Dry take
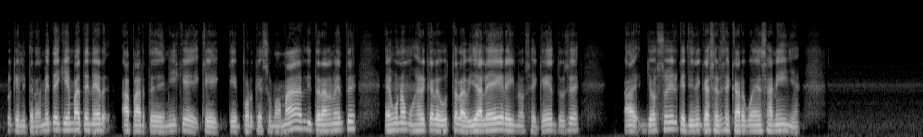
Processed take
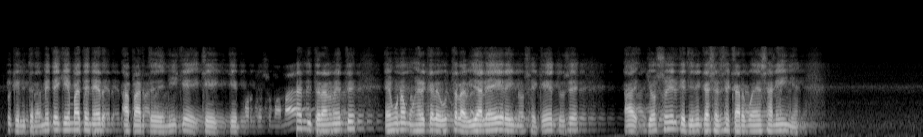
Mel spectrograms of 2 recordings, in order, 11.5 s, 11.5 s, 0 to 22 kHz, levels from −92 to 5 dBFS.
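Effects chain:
hearing-aid frequency compression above 1,600 Hz 1.5 to 1
0:03.03–0:03.72: formant filter a
bucket-brigade delay 119 ms, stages 4,096, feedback 40%, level −16.5 dB

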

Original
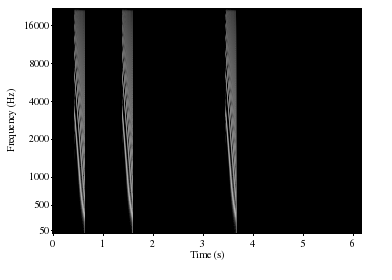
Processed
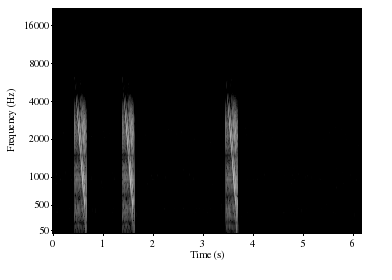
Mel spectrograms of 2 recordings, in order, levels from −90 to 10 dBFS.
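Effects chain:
leveller curve on the samples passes 3
sine wavefolder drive 14 dB, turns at −16.5 dBFS
single-sideband voice off tune −110 Hz 250–2,700 Hz
phaser with its sweep stopped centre 1,000 Hz, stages 8
double-tracking delay 27 ms −7.5 dB
level +4 dB

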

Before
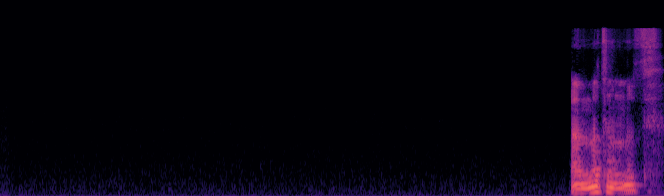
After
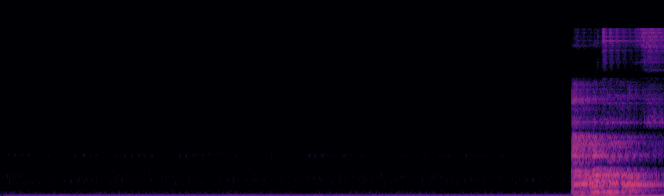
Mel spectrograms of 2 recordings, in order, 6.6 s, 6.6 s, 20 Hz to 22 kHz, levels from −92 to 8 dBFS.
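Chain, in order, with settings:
parametric band 3,700 Hz −5.5 dB 0.9 octaves
phaser with its sweep stopped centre 960 Hz, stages 8
tuned comb filter 850 Hz, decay 0.15 s, harmonics all, mix 80%
flutter between parallel walls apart 11.4 metres, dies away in 1.1 s
convolution reverb RT60 0.25 s, pre-delay 104 ms, DRR 13.5 dB
level +6.5 dB

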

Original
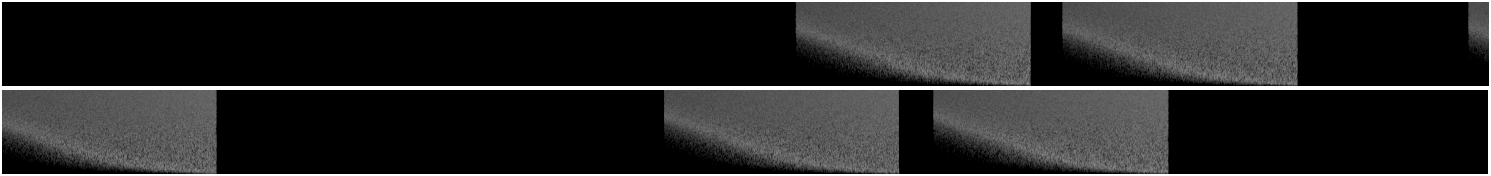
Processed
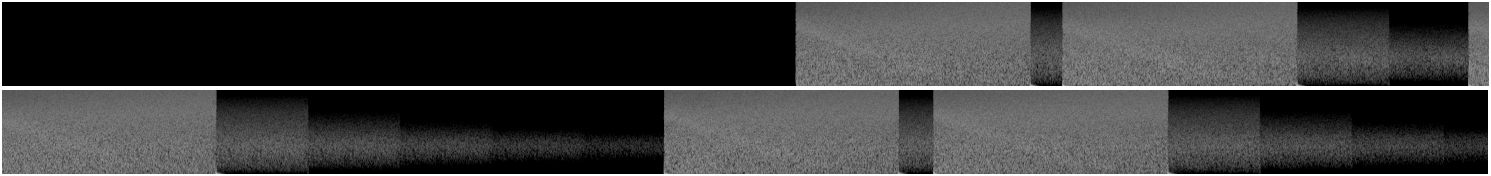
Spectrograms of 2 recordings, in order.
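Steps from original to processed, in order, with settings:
bass and treble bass −1 dB, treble +10 dB
comparator with hysteresis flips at −21 dBFS
feedback echo with a band-pass in the loop 921 ms, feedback 64%, band-pass 1,400 Hz, level −8 dB

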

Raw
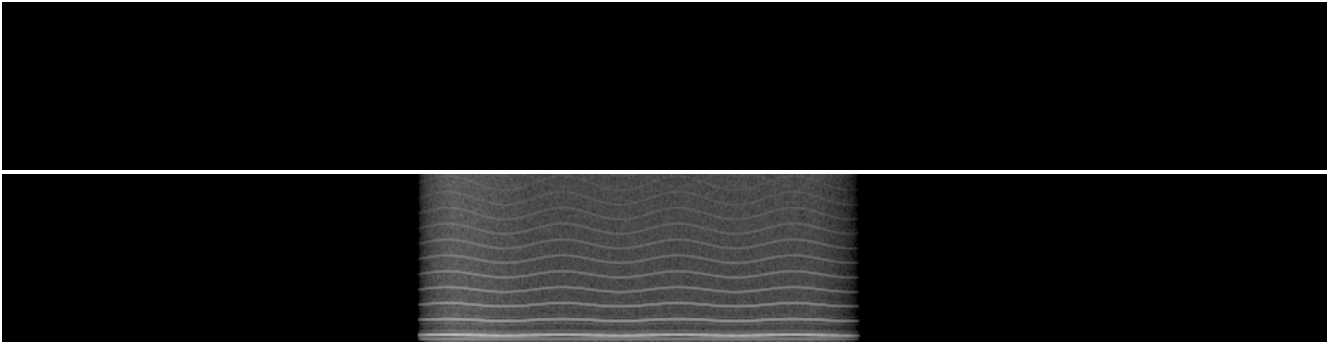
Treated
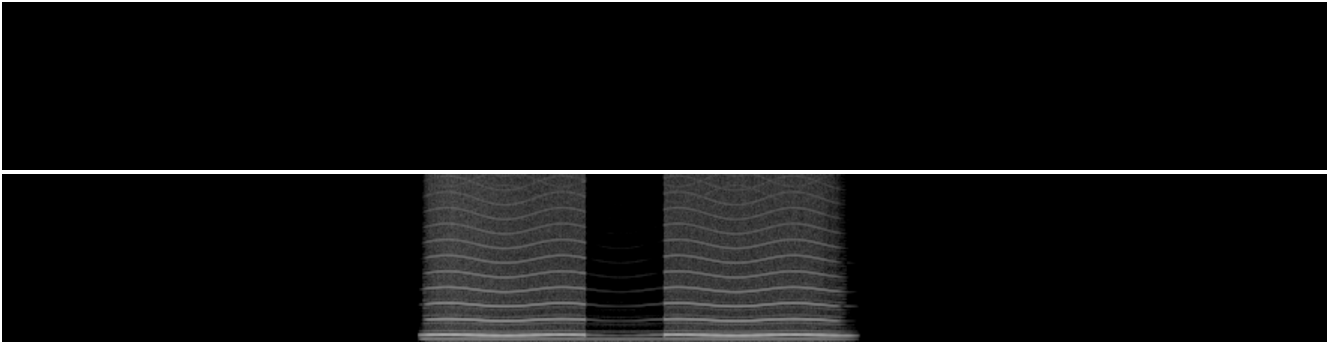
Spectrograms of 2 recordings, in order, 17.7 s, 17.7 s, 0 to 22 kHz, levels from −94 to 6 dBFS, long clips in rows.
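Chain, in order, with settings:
adaptive Wiener filter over 15 samples
downward compressor 3 to 1, threshold −34 dBFS, peak gain reduction 8 dB
0:12.71–0:13.24: moving average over 48 samples

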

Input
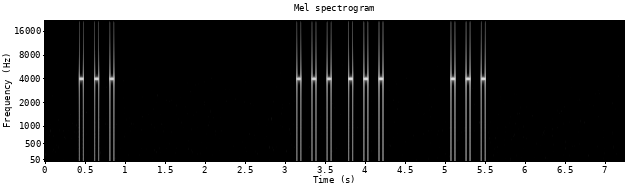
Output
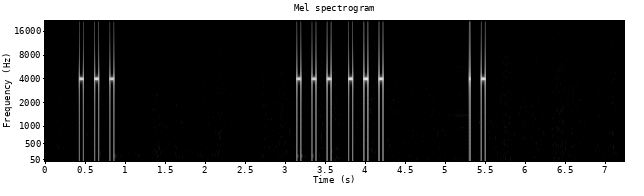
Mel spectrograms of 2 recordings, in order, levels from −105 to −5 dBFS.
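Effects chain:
0:00.84–0:03.36: parametric band 160 Hz +4 dB 0.75 octaves
buffer that repeats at 0:05.02, samples 1,024, times 11
amplitude modulation by smooth noise, depth 60%
level +4.5 dB

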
